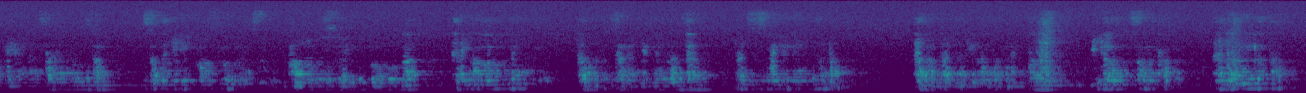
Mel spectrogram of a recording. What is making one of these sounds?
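A man reads out a speech calmly through a microphone and loudspeakers in a large hall.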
